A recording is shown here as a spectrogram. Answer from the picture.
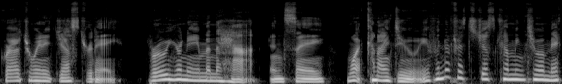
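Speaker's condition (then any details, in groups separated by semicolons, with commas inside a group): Cleft lip and palate; congenital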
